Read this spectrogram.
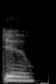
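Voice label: "do", English pronunciation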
